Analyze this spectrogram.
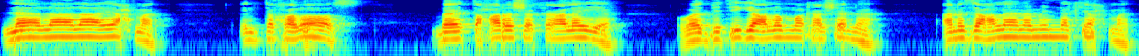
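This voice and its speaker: Woman as bossy Egyptian village mother-in-law, fast scolding, confrontational, amateur web drama. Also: mid-range voice, vocal fry, fairly bright tone. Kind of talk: amateur rural family drama acting.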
